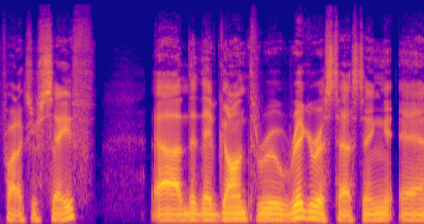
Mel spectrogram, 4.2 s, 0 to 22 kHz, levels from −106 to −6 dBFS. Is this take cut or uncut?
uncut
